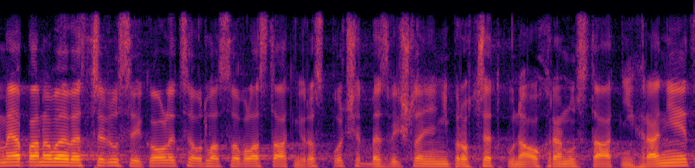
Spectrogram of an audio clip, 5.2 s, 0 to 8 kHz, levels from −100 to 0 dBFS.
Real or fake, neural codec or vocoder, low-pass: real; none; 7.2 kHz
